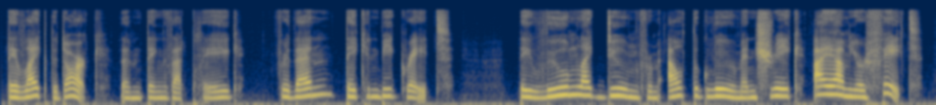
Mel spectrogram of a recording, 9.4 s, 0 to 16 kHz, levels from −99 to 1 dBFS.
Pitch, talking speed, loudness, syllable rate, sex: 210 Hz, 180 wpm, -20 LUFS, 3.8 syllables/s, female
